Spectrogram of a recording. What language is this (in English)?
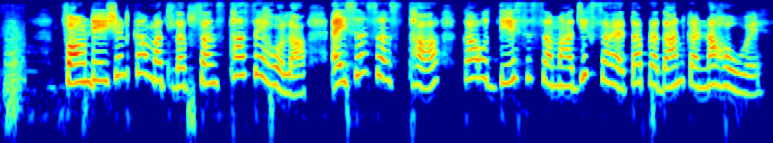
Bhojpuri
